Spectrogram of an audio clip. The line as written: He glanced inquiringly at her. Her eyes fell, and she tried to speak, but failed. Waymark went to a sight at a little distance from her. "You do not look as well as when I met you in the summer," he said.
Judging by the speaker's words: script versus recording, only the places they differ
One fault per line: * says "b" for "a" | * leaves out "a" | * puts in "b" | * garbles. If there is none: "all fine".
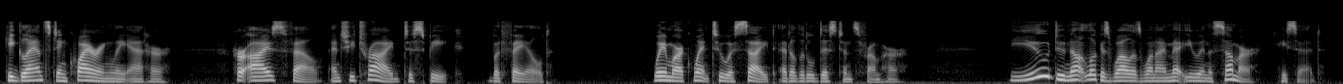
all fine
